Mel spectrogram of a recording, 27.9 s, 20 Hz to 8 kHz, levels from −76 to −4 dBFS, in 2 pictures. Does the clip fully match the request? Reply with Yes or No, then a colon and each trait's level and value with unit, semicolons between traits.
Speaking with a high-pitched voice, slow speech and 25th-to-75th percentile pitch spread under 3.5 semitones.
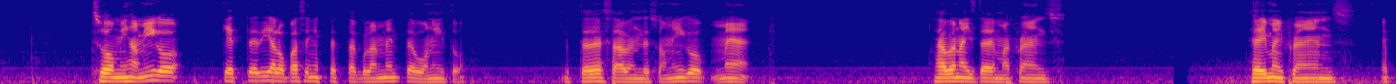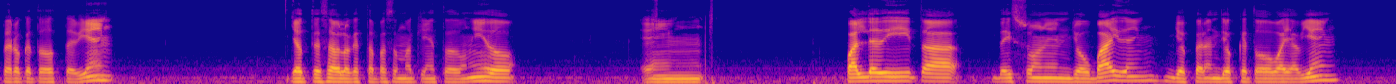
No: low, 125 Hz; slow, 125 wpm; narrow, 2.5 semitones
